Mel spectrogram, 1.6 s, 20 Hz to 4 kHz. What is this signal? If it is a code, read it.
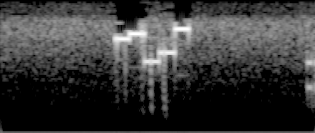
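Five-tone selective call (ZVEI), heard as quick runs of five tones, tones of about 70 ms. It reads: 89350
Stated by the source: SDR-received ZVEI five-tone call, code 89347.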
